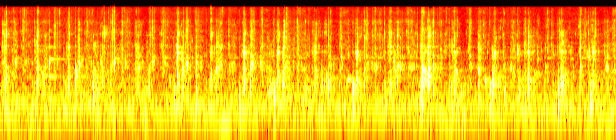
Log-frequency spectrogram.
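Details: Dogs from a pack chew raw food, a dense run of crisp crunching and wet slurping clicks coming several times a second without pause.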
